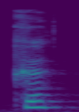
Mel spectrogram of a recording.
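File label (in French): son k, Russian; phonetique et graphie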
